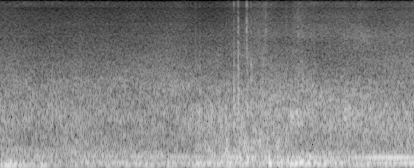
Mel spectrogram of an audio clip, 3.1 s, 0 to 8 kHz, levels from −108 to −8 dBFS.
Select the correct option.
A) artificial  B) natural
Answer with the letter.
A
